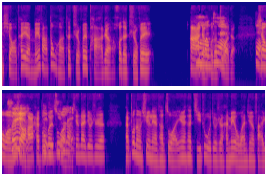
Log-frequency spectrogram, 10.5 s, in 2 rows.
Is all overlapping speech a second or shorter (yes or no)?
no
